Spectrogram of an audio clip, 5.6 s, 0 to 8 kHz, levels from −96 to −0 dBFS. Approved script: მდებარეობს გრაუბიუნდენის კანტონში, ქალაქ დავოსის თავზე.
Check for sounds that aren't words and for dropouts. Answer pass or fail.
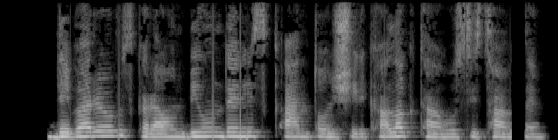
fail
